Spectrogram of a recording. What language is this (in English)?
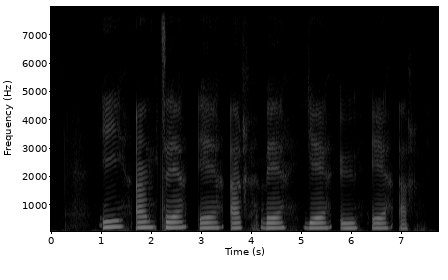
Norwegian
